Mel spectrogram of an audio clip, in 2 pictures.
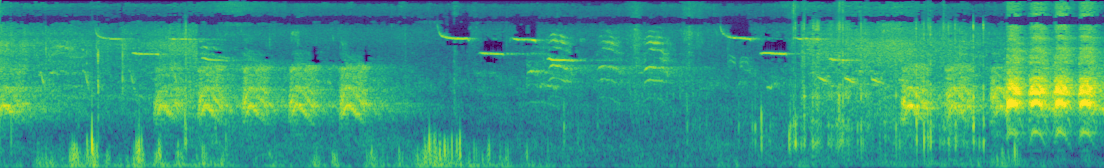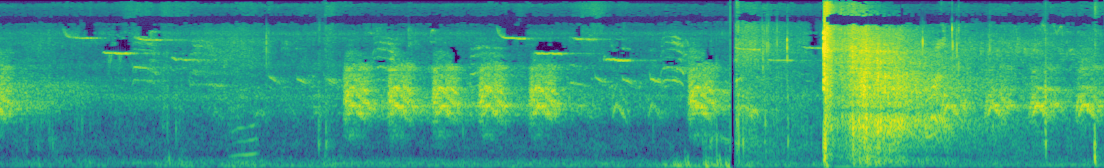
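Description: Crows cawing in several bursts of rapid repeated caws, loudest about ten seconds in, with a sharp crack near the end.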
